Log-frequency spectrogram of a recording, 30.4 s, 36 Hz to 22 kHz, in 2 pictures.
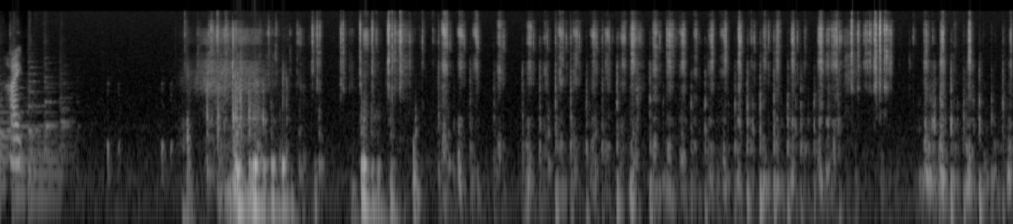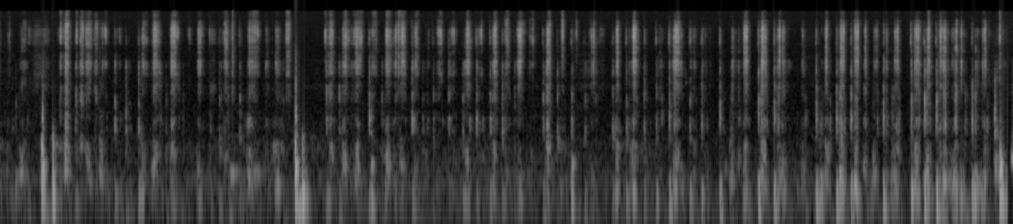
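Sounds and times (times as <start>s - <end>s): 
speech: 0.2s - 0.5s
pen writing characters on paper: 2.8s - 4.8s, 5.4s - 12.8s, 13.8s - 30.3s.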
